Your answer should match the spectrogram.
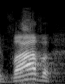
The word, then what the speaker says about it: ו: Voilà le fait de le prononcer, c'est Vav, c'est V.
